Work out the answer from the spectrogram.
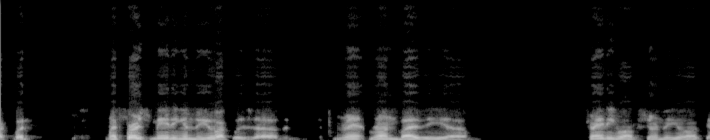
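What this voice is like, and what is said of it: New York accent. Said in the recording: “as you can tell from my accent, I'm from New York”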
